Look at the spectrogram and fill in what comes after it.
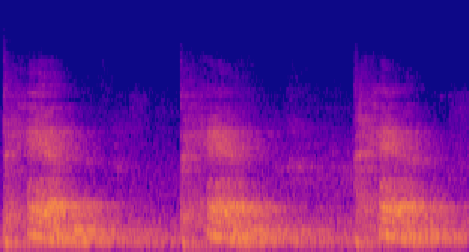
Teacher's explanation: the letter P does not have voice in it, just a puff of air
